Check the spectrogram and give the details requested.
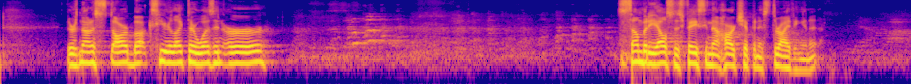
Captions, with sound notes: and there's not a Starbucks here like there was an Ur-- [LAUGHTER] --somebody else is facing that hardship and is thriving in it.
